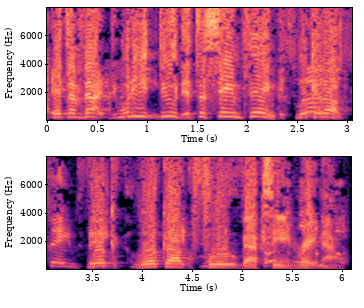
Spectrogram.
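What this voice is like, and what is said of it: Yelling, raised angry voice. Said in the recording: “I'm yelling at you, but the only reason I'm doing it is because I have to match your level”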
